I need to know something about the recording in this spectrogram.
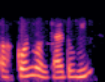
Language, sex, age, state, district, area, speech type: Marathi, female, 18-30, Maharashtra, Mumbai Suburban, urban, conversation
